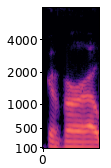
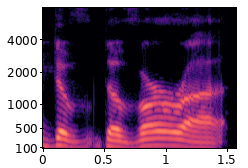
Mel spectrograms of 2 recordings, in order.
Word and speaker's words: Gevura: We'll connect them with Gevura.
